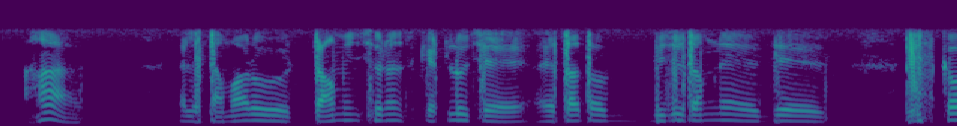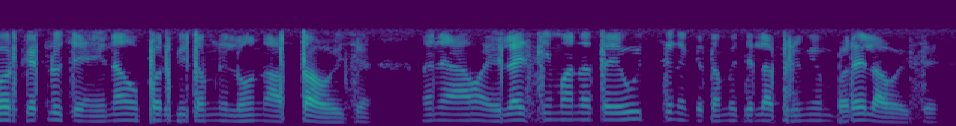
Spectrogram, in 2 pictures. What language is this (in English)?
Gujarati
